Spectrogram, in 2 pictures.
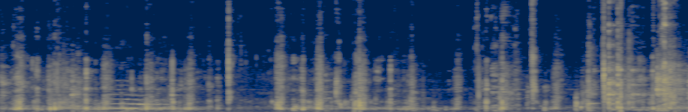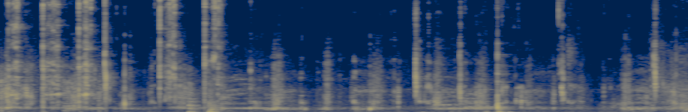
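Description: Close-miked metal fork and spoon clinking and scraping against a plate as rice is scooped up, with chewing near the start.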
